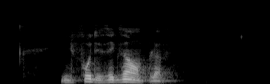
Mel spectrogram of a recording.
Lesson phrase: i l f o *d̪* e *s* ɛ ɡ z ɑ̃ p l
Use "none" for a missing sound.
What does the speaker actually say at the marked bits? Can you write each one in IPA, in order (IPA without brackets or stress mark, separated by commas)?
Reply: d̪, z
